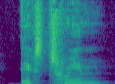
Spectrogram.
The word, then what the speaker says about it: extreme: 이때에도 강세를 알려드리면 알파벳 E가 3개가 나오는데요. 이번 단어에서도 가운데 있는 알파벳 E에 강세가 있습니다. 그래서 extreme 이라고 발음하시면 좋겠고요.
